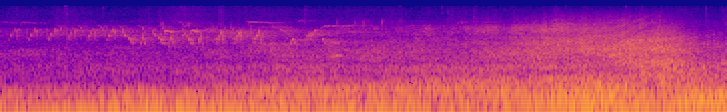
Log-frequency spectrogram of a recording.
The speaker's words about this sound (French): Et celui-là, c'est mon copain. L'avion, c'est ton copain Ouais, c'est un ami. Mais il, il- il passe comme ça.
